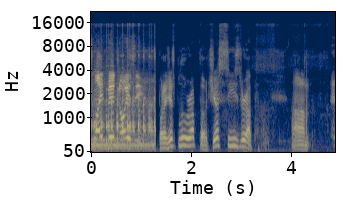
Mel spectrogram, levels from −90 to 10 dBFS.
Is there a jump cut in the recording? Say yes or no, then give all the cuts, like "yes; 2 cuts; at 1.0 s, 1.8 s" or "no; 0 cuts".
yes; 1 cut; at 1.3 s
